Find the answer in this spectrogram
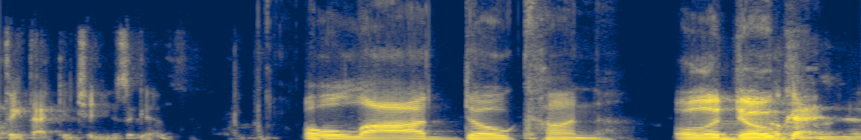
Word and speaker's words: Oladokun: Oladokun is how we say it. Oladokun. My apologies to the Oladokun family. I just went. They said like Oladokun. That's what I'm seeing on the pronunciation thing. Yeah. Oladokun. Coon rhymes with soon.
